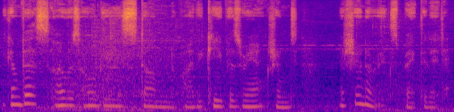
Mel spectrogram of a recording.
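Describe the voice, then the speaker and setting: A woman voicing a secretive witch who reads her journal in an earnest, self-justifying, measured way. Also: medium pitch, background noise, close to an everyday voice. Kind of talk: recorded game voice-over.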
